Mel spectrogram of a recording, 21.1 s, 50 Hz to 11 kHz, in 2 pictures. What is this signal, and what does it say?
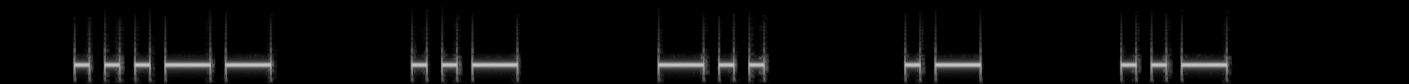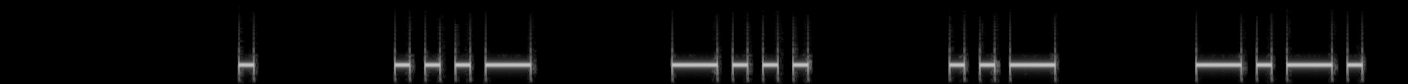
Morse code, heard as a keyed tone, about 10 wpm, spaced as for 6 wpm, 800 Hz. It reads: 3UDAU EVBUC
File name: LEZIONI / 5 LBVC / 5 LBVC ws 10wpm 3733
